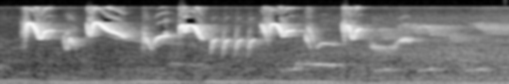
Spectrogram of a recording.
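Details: Sanger, a caged songbird recorded to train other birds, delivering a short burst of piercing high chirps and slurred whistles in fast succession, ending in a brief lower warble.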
